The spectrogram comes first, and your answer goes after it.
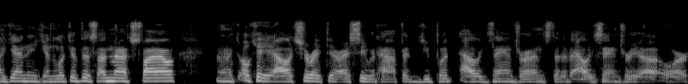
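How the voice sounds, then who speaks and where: A man talking at a very fast pace with ordinary pitch variation over a quiet background. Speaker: state education coordinator, webinar presenter. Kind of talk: webinar presentation. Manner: casual, many fillers.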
